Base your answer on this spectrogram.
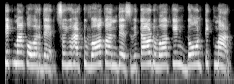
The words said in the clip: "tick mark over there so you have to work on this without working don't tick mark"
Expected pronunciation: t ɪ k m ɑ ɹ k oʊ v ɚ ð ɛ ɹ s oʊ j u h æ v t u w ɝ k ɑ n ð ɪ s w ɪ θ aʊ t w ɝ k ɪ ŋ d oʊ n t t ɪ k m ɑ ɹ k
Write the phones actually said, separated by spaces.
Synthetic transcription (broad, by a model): t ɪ k m ɑ ɹ k oʊ v ɚ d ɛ ɹ s oʊ j u h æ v t u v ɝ k ɑ n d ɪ s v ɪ t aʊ t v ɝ k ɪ ŋ d oʊ n t t ɪ k m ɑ ɹ k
